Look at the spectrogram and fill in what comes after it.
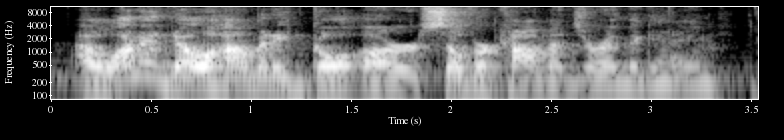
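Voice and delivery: voice cracking. Answering audience questions about the game, voice cracking. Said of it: "My voice just cracked horribly there".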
